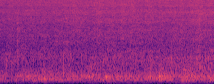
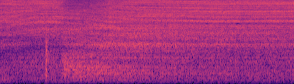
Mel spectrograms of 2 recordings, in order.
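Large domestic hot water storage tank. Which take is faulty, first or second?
first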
